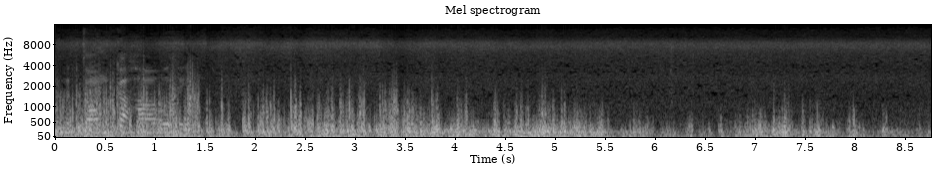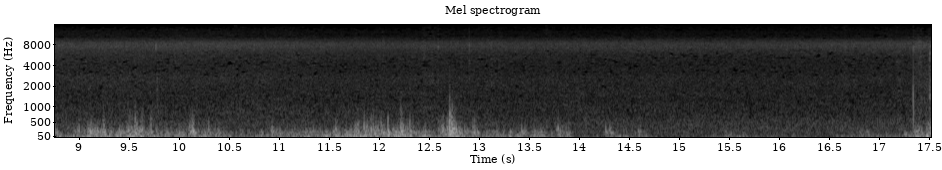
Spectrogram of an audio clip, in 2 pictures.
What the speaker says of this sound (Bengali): দমকা হাওয়া বলতে।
